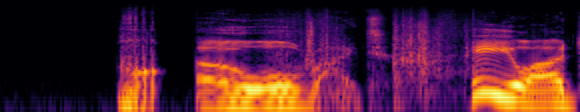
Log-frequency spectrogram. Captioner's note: snorts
